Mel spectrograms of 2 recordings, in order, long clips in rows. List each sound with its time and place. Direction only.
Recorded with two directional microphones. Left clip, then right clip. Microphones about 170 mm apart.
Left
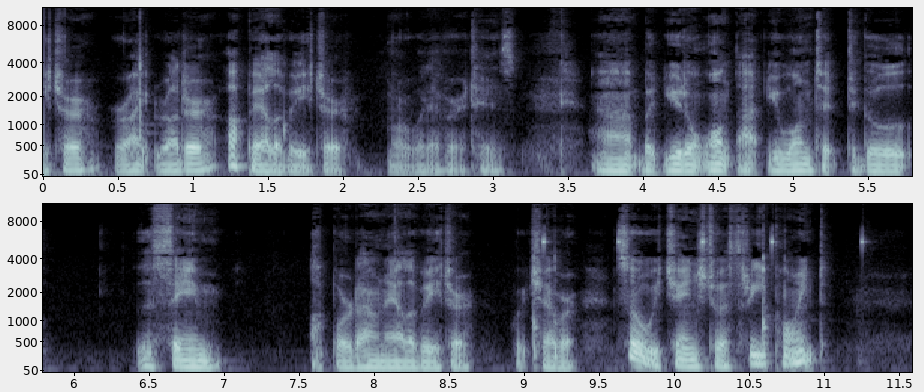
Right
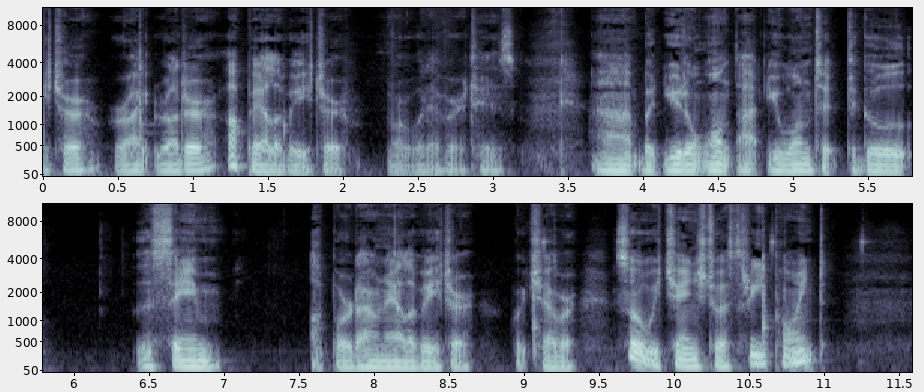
0.0 s speech: 25° right (ahead or behind)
